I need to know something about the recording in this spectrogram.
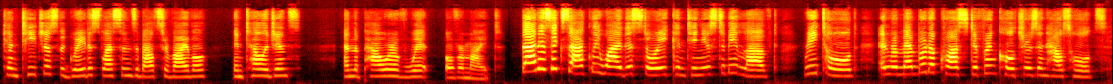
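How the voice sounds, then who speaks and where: A woman's voice: high-pitched, animated, moderate pace, pushed and bright, no room sound. A woman reading a scripted children's story review as narrator, with an earnest, emphatic and dramatic delivery.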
